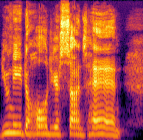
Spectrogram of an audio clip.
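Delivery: high, freaked-out, scolding tone. Retelling how a security guard yelled at him about his son: retelling the guard's yelling. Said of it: "starts freaking out and yelling at me".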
